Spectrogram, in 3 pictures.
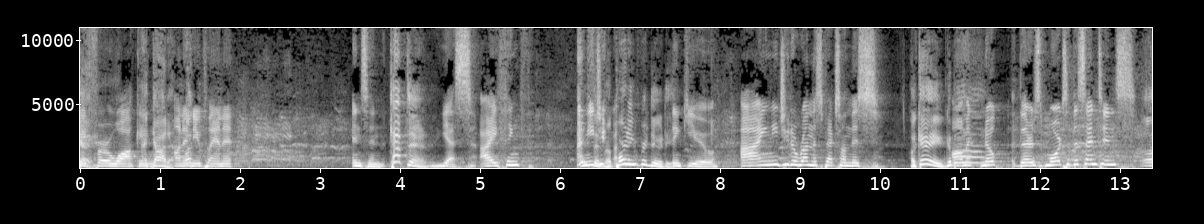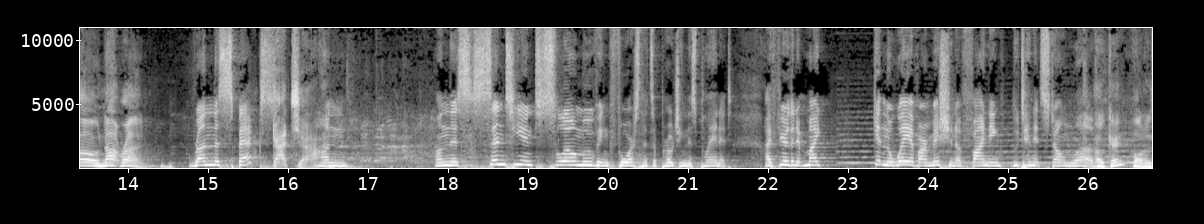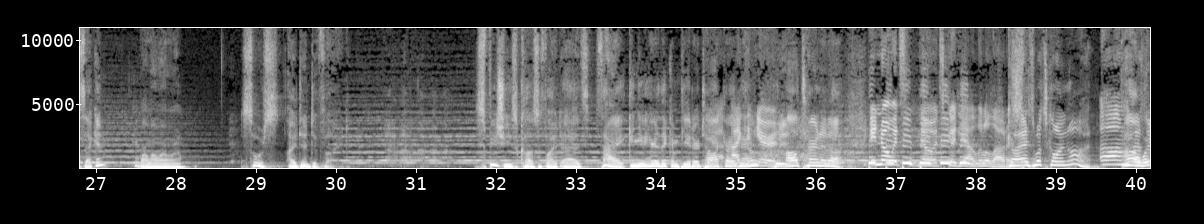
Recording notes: Live from the Bell House in Brooklyn.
